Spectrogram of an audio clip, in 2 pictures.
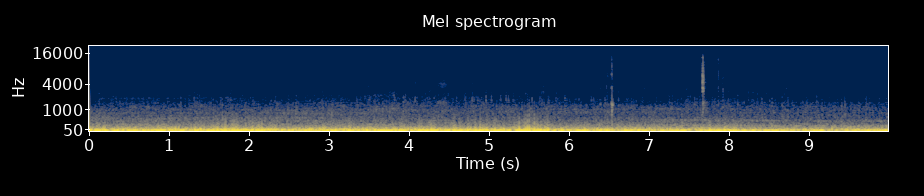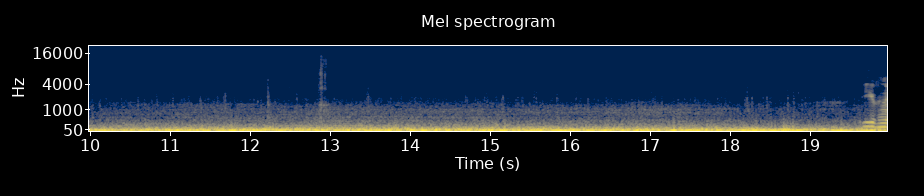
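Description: A Mercedes W126 running on LPG rumbles steadily during an evening drive. Deep, loud engine and road noise carries on throughout, with some wind buffeting and someone speaking over it.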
